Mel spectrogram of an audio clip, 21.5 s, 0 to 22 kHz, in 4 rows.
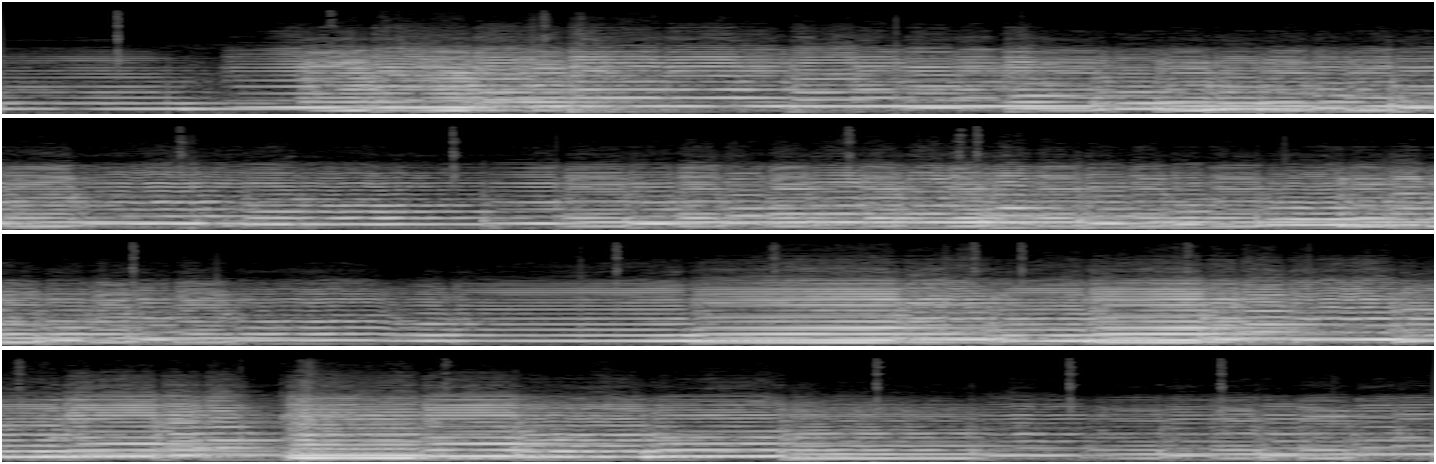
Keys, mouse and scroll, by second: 5.4-5.9 scroll up 1, 6.0 alt+click, 6.8 alt+middle click, 9.0 double click, 9.3-9.8 typing, 10.2 Return, 14.6 right click, 17.2 alt+click, 18.4 scroll down 1, 20.7 alt+click.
